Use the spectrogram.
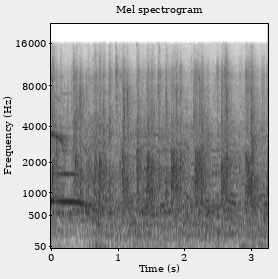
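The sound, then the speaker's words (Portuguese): A crowd applauds at a song festival with dense, uneven clapping that surges in rhythmic waves throughout, over a steady noisy background. “Uma salva de palmas para Broxi.”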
